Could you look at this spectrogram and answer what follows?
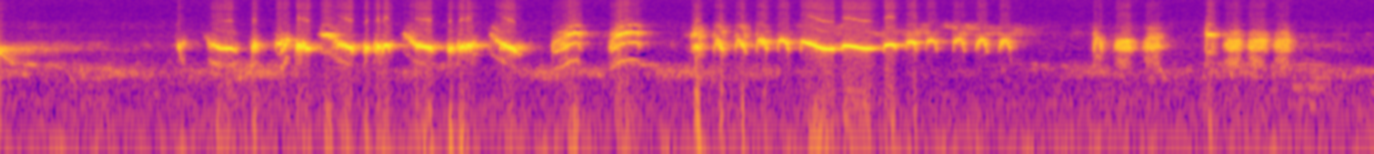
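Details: Spot-throated Babbler from Thailand, described as not the most melodious songster but with a varied vocabulary: a fast run of varied chirps, warbles and short whistled notes, some rising and falling, with brief pauses and clipped repeated notes near the end.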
